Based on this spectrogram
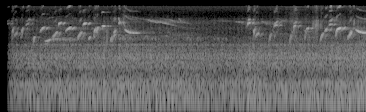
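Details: A wild European goldfinch (Carduelis carduelis) sings a rapid, tinkling run of high twittering notes and liquid trills, over a steady low rumble of traffic.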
